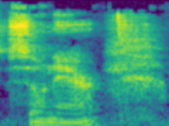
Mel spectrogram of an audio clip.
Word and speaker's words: Söner: brand I had to look up how to pronounce it it's sonir um and yeah it's pretty great uh we'll get into all that shortly but the brand itself sonir is started in 2016 and the brand owner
